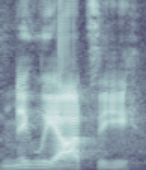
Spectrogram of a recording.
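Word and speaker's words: Migliozzi: did bet them so guido i think it's pronounced migliazi so i've been pronouncing his name wrong this whole time i did put a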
